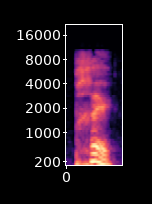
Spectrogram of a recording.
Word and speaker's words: prêt: Prêt. Final T not pronounced. Accent circonflexe like that phonetically gives you the E sound.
